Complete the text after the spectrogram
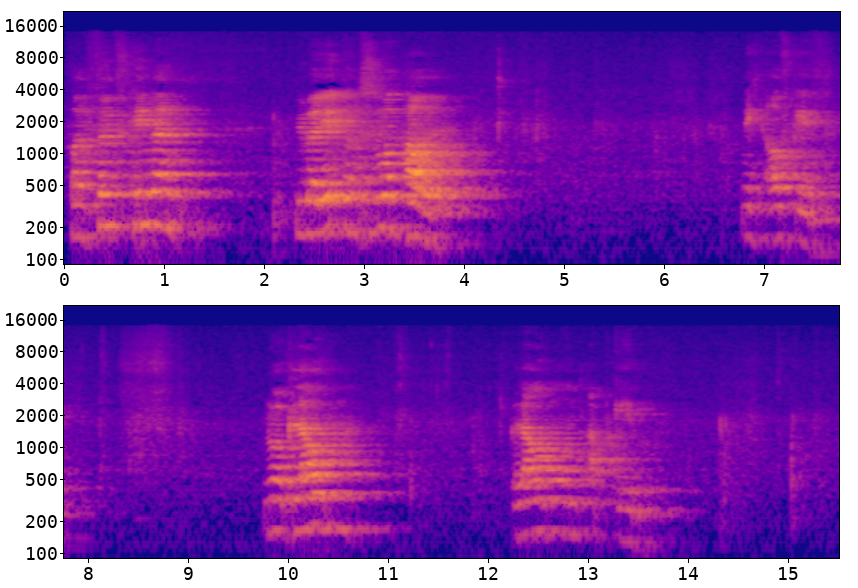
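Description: An elderly man reads aloud in a slow, chanting voice in an echoing hall.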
